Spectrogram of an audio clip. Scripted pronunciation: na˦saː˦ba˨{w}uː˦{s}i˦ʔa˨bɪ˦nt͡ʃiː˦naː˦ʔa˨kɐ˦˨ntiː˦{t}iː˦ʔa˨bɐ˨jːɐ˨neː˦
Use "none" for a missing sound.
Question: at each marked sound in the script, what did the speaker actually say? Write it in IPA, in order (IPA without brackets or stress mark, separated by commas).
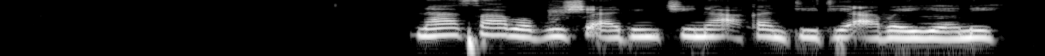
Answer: b, ʃ, t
